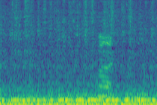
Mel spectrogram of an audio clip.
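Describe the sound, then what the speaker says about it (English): A car engine running hard on a dyno during a nitrous pass, a loud, steady, low drone that stays close and continuous throughout. "Nitrous passes are so cool in this thing on the dyno because you just feel everything"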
